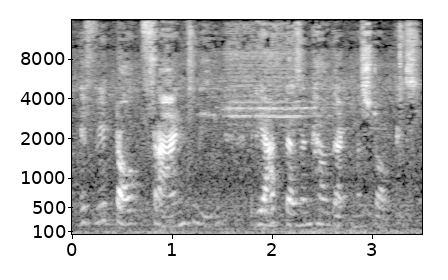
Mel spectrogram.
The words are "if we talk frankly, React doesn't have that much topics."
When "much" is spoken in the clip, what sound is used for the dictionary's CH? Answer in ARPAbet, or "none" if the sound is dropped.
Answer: S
